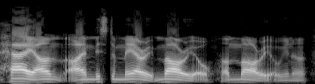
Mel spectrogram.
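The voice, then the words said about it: Weak put-on American accent. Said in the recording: “I can't do a good American accent”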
